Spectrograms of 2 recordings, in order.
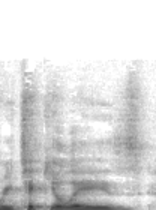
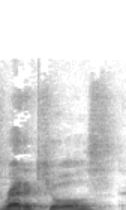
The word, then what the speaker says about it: reticules: as uh reticules i used to call them reticulaes but uh it's pronounced ridicules and uh that's a bad word for a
